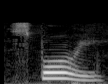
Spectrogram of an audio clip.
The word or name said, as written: spori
